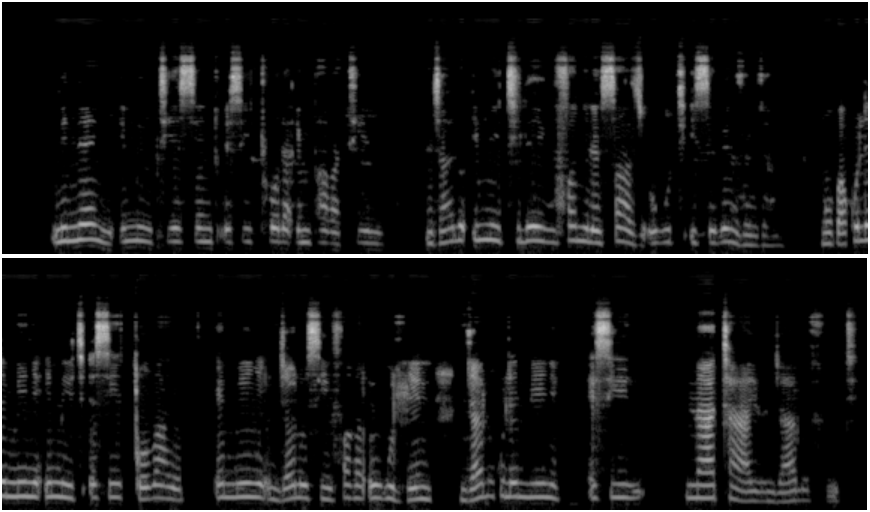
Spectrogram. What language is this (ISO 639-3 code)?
nde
